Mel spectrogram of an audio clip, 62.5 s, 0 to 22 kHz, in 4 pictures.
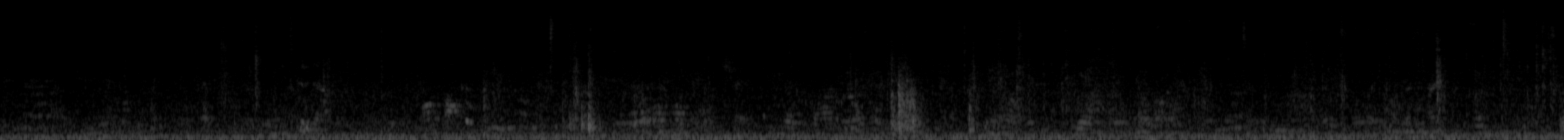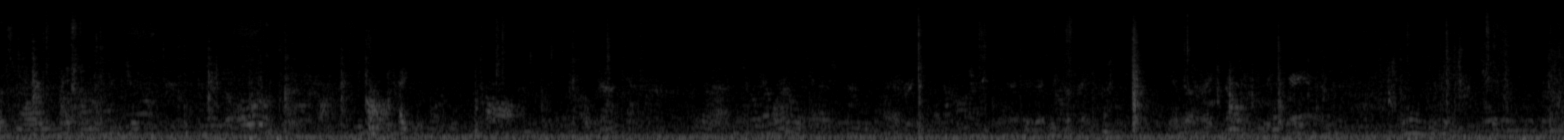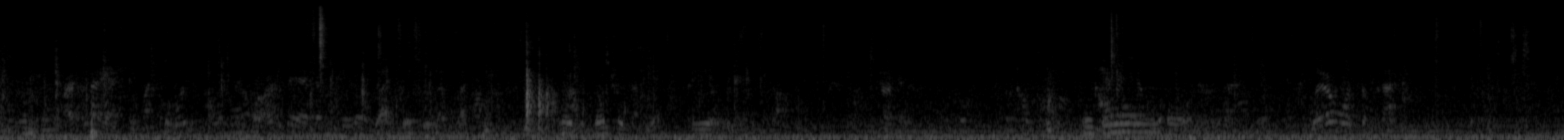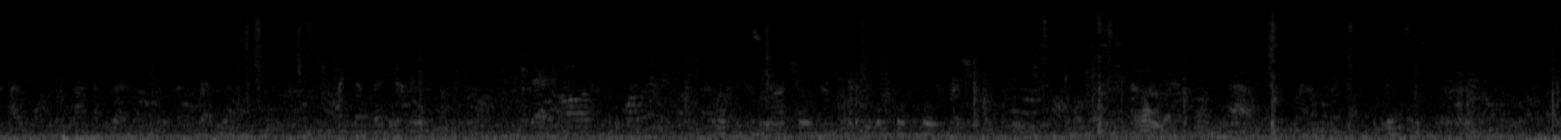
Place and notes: Flushing, Queens, NY, USA - Queens Library Travel Guide Section
Queens Library (main branch) 2nd floor Travel Guide Section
